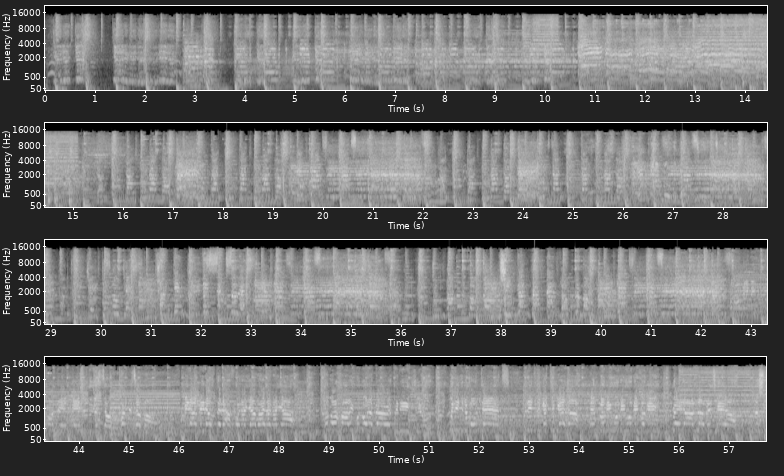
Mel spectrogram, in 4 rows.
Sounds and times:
Music: 0:00.0 - 0:57.7.

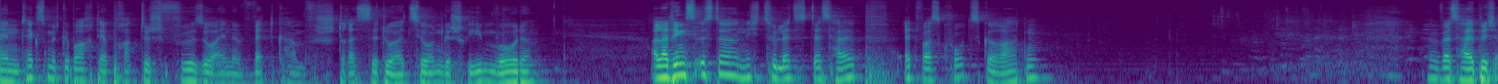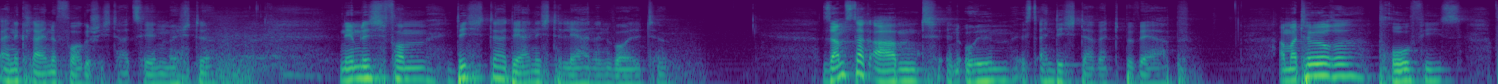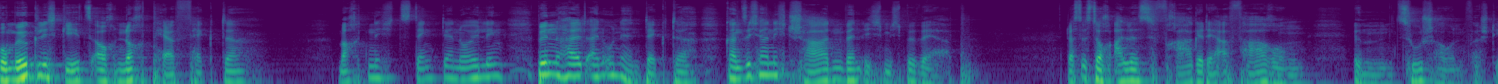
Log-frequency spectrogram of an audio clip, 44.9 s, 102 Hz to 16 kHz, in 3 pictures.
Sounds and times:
Speech: 0:00.0 - 0:05.5, 0:06.5 - 0:10.5, 0:14.2 - 0:17.4, 0:18.4 - 0:21.8, 0:23.2 - 0:27.0, 0:27.8 - 0:32.6, 0:33.4 - 0:39.7, 0:40.6 - 0:44.9.

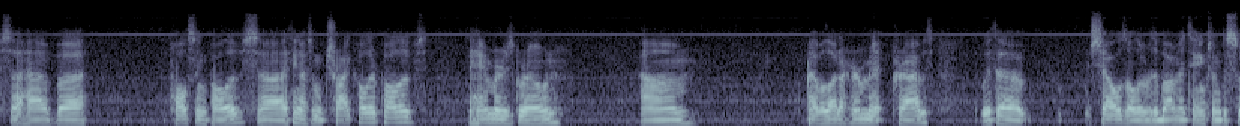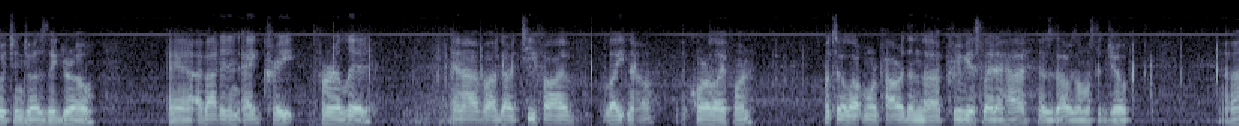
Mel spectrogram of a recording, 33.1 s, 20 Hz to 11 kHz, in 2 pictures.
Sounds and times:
Speech: 0:00.0 - 0:01.2, 0:02.2 - 0:07.6, 0:08.5 - 0:09.3, 0:10.8 - 0:17.8, 0:18.7 - 0:21.6, 0:22.5 - 0:26.6, 0:27.5 - 0:31.7, 0:32.8 - 0:33.0.

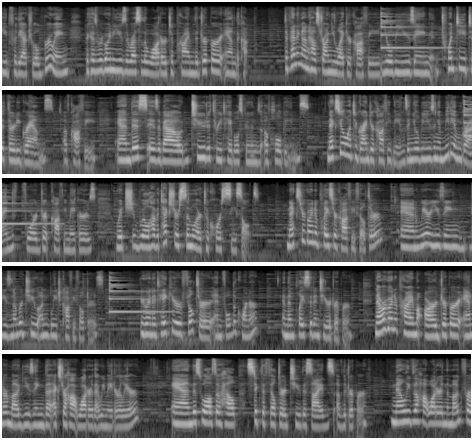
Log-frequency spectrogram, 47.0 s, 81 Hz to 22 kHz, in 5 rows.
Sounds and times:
Speech: 0:00.0 - 0:05.0, 0:05.7 - 0:23.9, 0:24.5 - 0:30.3, 0:31.0 - 0:40.4, 0:41.0 - 0:46.9
Music: 0:00.0 - 0:46.9.

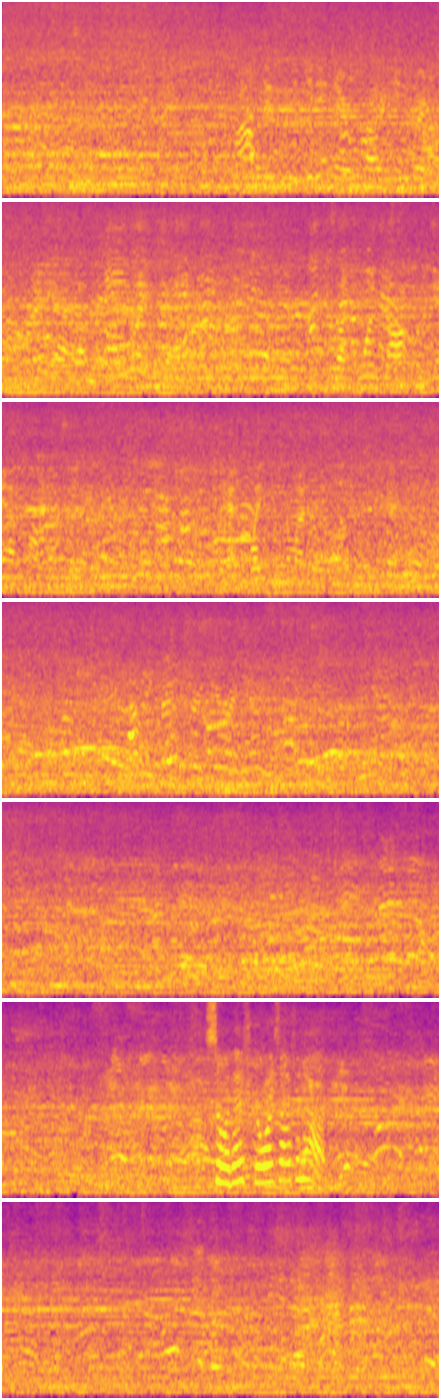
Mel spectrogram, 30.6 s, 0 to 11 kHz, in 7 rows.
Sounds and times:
Music: 0:00.0 - 0:30.5
Speech: 0:00.0 - 0:30.5.

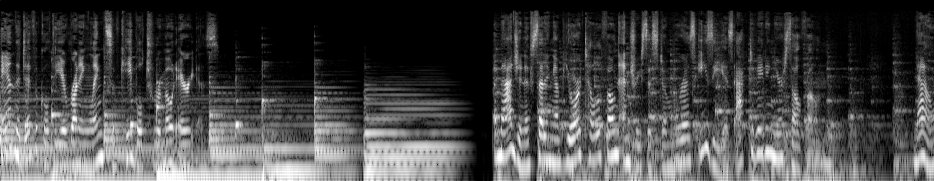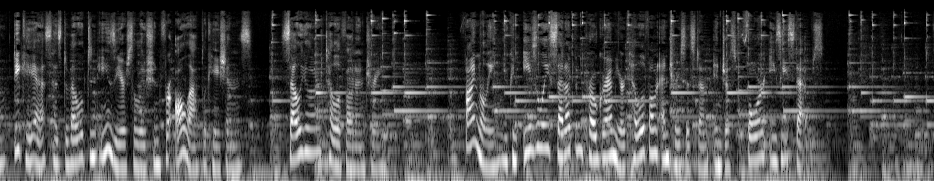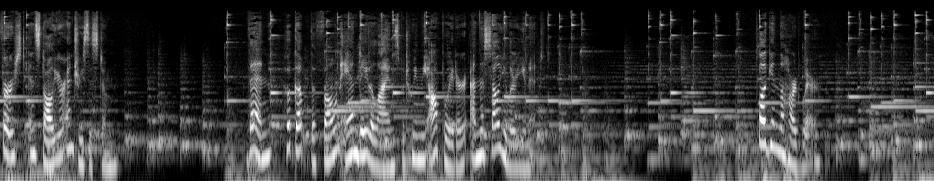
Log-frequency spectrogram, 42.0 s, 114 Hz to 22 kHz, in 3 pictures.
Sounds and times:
Speech: 0:00.0 - 0:03.3, 0:07.4 - 0:12.4, 0:13.7 - 0:19.9, 0:21.0 - 0:26.3, 0:28.1 - 0:29.8, 0:31.7 - 0:36.2, 0:39.4 - 0:40.4
Music: 0:00.0 - 0:42.0.

